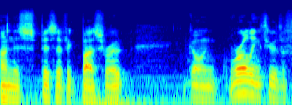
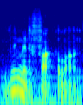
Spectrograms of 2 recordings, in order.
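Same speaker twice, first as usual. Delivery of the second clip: quiet, slightly raised mutter; muttered retort; 4 semitones higher, 10 dB quieter, faster than usual. Retold or imitated. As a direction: grumble it softly, as if to yourself. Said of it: "I don't say it like that".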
